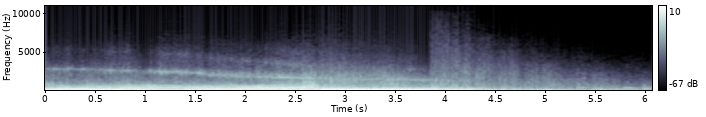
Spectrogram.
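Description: Warplane engine drone with several tones sliding downward in pitch as the aircraft dives, then a bomb explosion just before four seconds in, its rumble fading away.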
